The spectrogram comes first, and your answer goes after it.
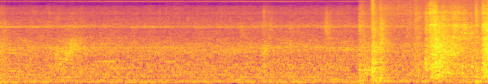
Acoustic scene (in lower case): cafe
